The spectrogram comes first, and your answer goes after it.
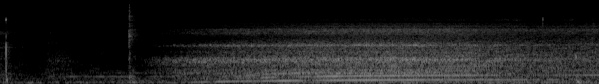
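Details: LS-swapped BMW E46 radiator cooling fan switched on via a switch-panel relay on a 30 A fuse (fan thought to pull more): a click, then a smooth whir rising as it spins up and settling at a steady speed. Normal cooling fan operation.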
